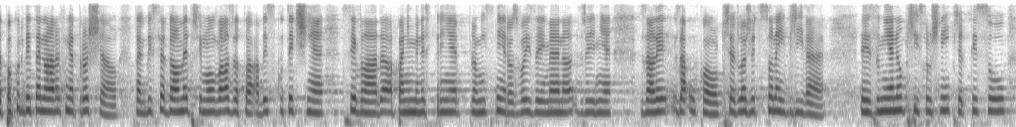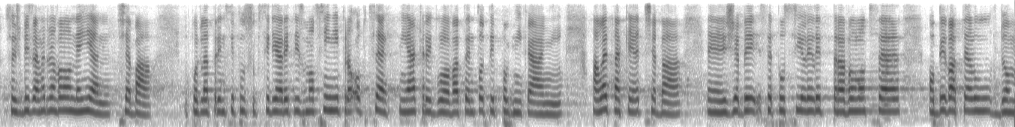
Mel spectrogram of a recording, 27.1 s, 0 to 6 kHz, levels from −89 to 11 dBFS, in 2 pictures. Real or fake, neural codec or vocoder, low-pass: fake; codec, 44.1 kHz, 2.6 kbps, SNAC; 5.4 kHz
